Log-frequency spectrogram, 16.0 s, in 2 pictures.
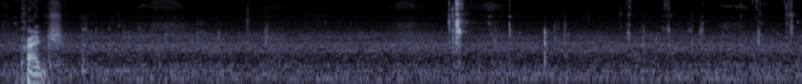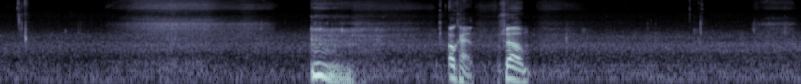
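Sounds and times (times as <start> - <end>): chewing: 0.6 - 9.0, 13.6 - 15.7
mouth clicks: 4.5 - 8.8
breathy hiss: 9.1 - 12.3.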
